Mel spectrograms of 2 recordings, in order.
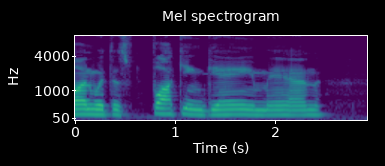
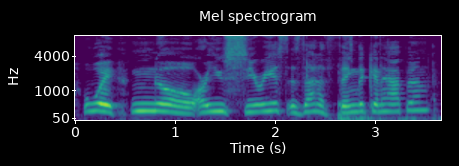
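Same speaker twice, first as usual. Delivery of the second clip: high, louder sudden alarm; startled realization; 7 semitones higher, 4 dB louder than usual. Real, not acted. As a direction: jolt of real surprise. Discovers the cause on replay.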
